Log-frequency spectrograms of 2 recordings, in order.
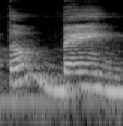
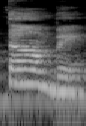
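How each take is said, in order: First: The stress is on the last syllable. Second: The stress is on the first syllable. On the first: The speaker calls it right. "a gente fala também, né? E o bem é que é o mais forte aqui" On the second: The speaker calls it wrong. "a gente não fala também"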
